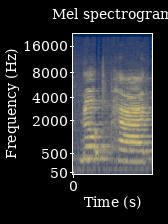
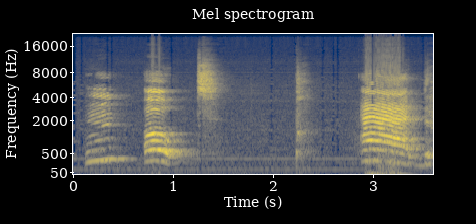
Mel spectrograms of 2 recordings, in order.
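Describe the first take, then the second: First: Said in the usual way. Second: N-O-T and P-ad broken into separate sounds, louder on P-ad; sounded out. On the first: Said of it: "bring them together". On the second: Shown as a demonstration. Teacher tapping out notepad for pupils, sound by sound. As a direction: sound out "N-O-T", pause, then "P-ad". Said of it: "tap that out and spell that out".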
